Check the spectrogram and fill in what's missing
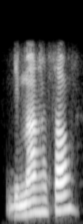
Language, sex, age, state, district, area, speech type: Assamese, male, 18-30, Assam, Sivasagar, rural, conversation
